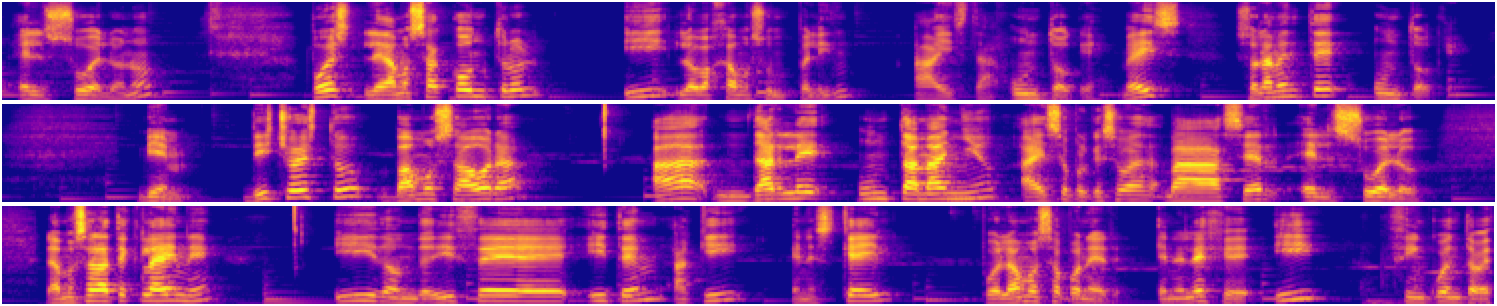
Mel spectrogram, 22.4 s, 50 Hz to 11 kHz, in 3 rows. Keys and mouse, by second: 3.5-4.7 ctrl+drag, 10.3-11.6 middle drag, 15.6 n, 17.4 click, 19.7-22.3 drag.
